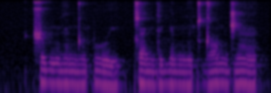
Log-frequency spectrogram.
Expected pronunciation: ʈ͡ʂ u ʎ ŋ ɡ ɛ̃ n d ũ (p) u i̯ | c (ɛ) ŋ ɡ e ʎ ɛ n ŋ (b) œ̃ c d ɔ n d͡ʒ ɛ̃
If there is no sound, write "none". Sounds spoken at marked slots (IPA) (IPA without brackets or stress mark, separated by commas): p, ɛ, ɡ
